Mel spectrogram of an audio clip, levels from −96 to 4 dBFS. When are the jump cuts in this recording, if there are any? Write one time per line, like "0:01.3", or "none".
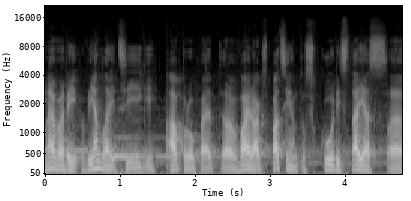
0:01.6

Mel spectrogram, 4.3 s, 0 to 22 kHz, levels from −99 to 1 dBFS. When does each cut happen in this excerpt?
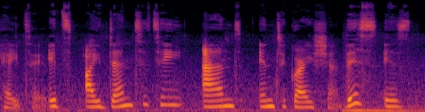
0:03.3

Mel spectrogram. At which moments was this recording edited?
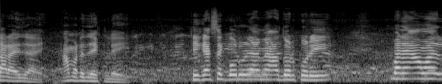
none

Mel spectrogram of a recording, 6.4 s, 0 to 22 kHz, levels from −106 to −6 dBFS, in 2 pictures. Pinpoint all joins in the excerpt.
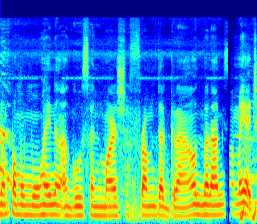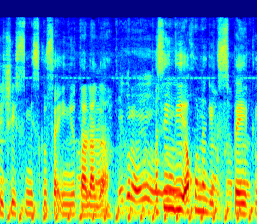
0:02.9

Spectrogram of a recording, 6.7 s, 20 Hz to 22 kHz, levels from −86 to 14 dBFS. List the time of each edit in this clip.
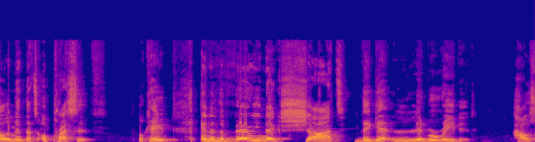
none

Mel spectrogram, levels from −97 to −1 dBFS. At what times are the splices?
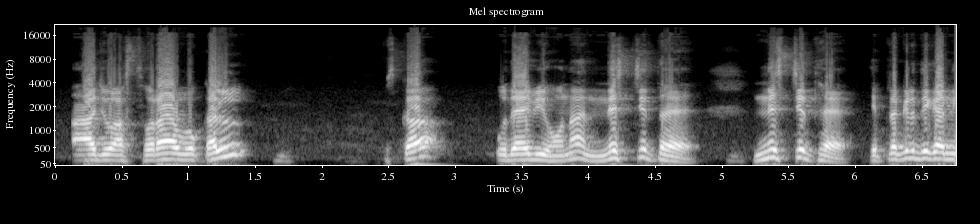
none

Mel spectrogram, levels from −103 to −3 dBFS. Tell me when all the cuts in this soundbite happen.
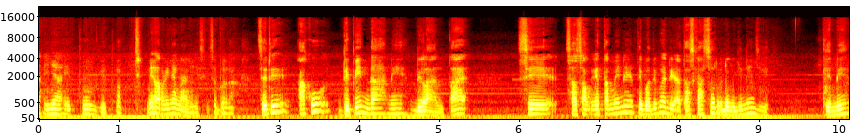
0:02.6

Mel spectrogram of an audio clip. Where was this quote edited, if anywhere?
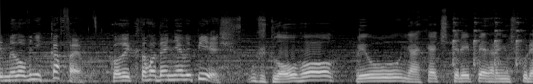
0:02.5

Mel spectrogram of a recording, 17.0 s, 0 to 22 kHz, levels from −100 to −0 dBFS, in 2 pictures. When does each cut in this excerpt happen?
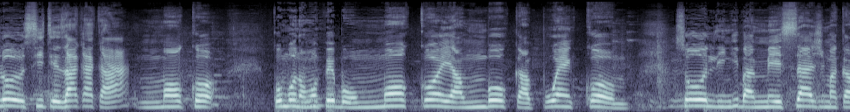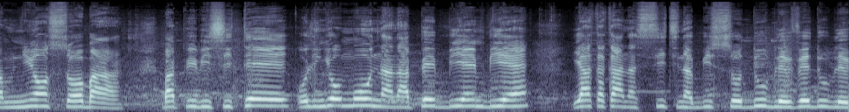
none

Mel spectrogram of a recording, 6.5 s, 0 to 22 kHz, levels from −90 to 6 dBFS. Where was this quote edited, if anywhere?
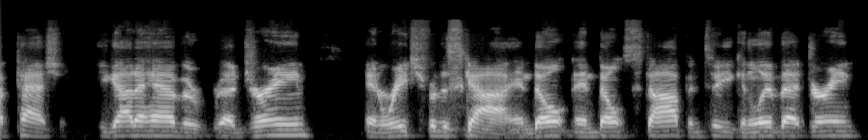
none

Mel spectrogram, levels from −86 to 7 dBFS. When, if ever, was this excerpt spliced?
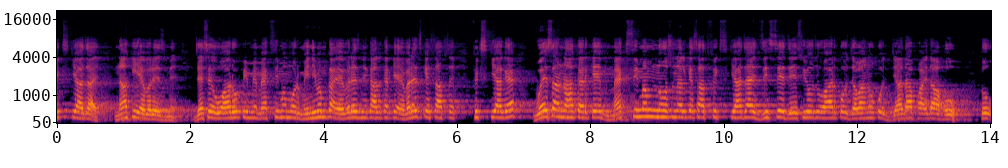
none

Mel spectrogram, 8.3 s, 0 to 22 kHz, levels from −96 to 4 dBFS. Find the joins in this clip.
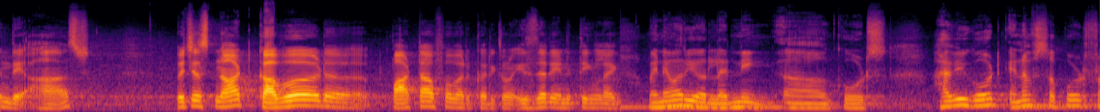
0:04.7

